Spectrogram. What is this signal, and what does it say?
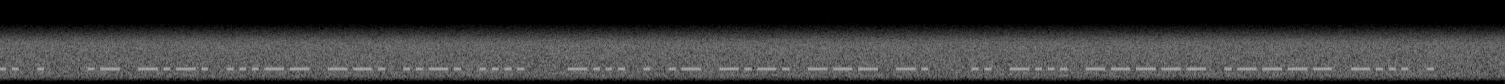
Morse code, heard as a keyed tone, machine-sent, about 19 wpm, 730 Hz, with radio hiss and a squelch burst at the end. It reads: … AC3GFH BEACON IB01BE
